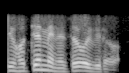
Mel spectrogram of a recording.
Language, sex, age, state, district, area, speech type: Manipuri, male, 30-45, Manipur, Imphal East, rural, conversation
